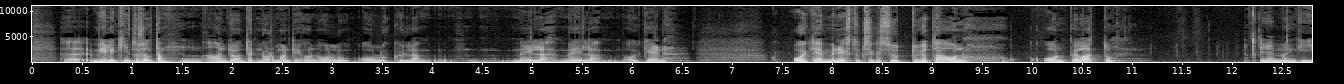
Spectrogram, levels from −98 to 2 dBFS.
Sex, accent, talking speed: male, native, 85 wpm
